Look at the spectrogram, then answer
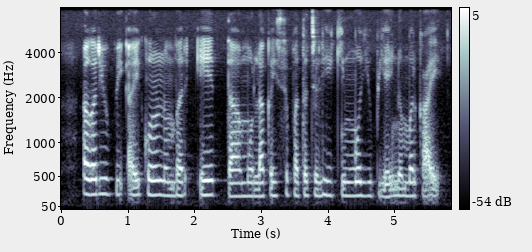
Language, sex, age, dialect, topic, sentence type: Chhattisgarhi, female, 18-24, Central, banking, question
